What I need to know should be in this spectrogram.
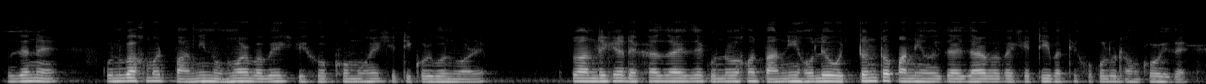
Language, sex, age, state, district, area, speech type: Assamese, male, 18-30, Assam, Sonitpur, rural, spontaneous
